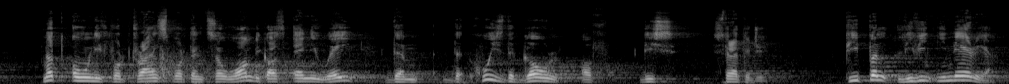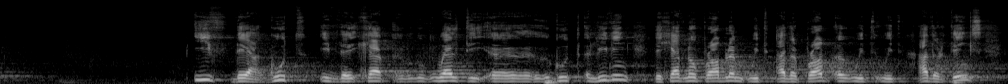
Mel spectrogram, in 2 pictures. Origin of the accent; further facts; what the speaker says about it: Slovenia; I'm coming from Slovenia, part of the Danube strategy.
